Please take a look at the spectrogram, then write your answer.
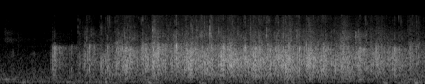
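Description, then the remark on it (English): Polite applause from an audience: a dense, even patter of clapping starts abruptly after a brief quiet moment and continues steadily at moderate loudness without swelling or cheering. “Right, polite applause, because well, you actually sort of gave us those features in the CTP, and we sort of were expecting them anyway.”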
